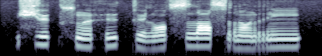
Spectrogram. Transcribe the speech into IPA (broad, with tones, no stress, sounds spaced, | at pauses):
ɕ ʏː˦ k sʷ œ̃˧ h ɨː˦ k ʏ˧ l ɔ̃˦ sˤ l ɨː˦ sˤ r ɔ̃˧ r ĩ˦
